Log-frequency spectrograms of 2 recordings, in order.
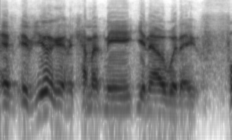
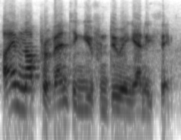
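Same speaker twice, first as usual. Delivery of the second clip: usual speaking voice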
